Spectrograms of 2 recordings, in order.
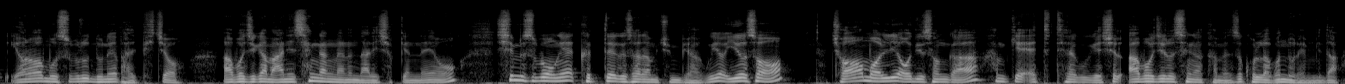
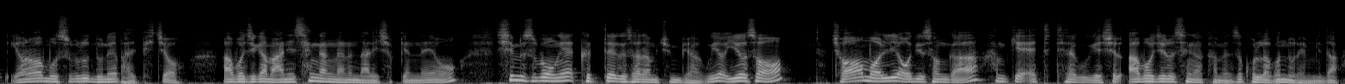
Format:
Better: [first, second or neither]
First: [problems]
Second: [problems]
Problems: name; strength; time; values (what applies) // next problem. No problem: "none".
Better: first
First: none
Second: muffled; slightly; fading above 3 kHz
